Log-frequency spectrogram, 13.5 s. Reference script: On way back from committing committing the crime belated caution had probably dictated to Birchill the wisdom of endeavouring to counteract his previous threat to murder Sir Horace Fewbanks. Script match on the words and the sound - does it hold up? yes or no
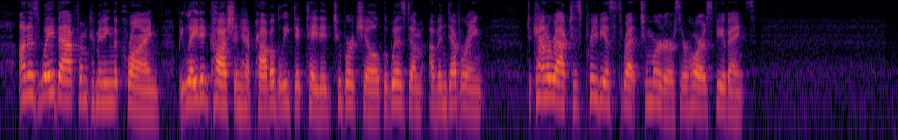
no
